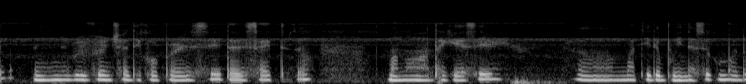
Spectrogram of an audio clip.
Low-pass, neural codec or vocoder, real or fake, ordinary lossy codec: 7.2 kHz; none; real; none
